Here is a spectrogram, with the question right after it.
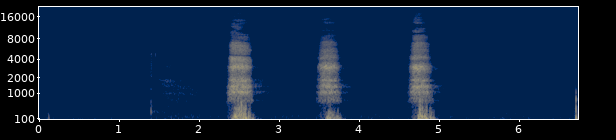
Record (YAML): exhalation_length: 6.7 s
exhalation_amplitude: 4109
exhalation_signal_mean_std_ratio: 0.3
survey_phase: beta (2021-08-13 to 2022-03-07)
age: 65+
gender: Female
wearing_mask: 'No'
symptom_none: true
symptom_onset: 12 days
smoker_status: Ex-smoker
respiratory_condition_asthma: false
respiratory_condition_other: false
recruitment_source: REACT
submission_delay: 1 day
covid_test_result: Negative
covid_test_method: RT-qPCR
